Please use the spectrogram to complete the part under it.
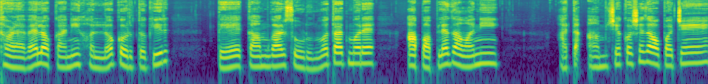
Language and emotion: Goan Konkani, fearful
